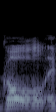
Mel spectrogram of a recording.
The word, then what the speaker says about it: goel: Now, the kinsman, in Hebrew, by the way, that's the word goel, it's spelled in the English, G-O-E-L.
